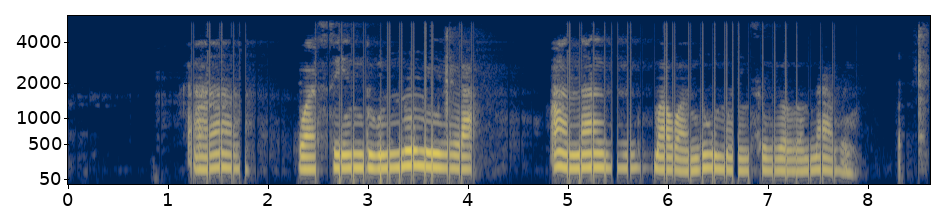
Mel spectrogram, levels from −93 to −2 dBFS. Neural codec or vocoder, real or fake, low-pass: none; real; 5.4 kHz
